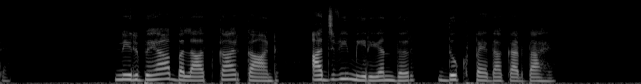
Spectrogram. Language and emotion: Punjabi, sad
